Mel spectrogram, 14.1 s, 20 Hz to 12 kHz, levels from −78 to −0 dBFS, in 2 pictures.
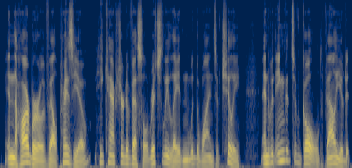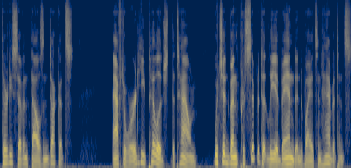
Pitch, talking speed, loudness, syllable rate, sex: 115 Hz, 170 wpm, -20 LUFS, 5.9 syllables/s, male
